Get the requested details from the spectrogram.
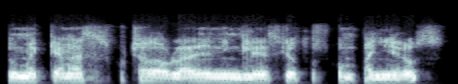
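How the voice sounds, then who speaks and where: The speaker, a human rights lawyer and professor who didn't grow up speaking Spanish, takes interview questions slowly and deliberately, often starting over. His mid-range voice stays level in tone, captured in a dry, lo-fi recording.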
